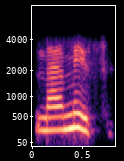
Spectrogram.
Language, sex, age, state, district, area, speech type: Hindi, female, 30-45, Uttar Pradesh, Hardoi, rural, conversation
